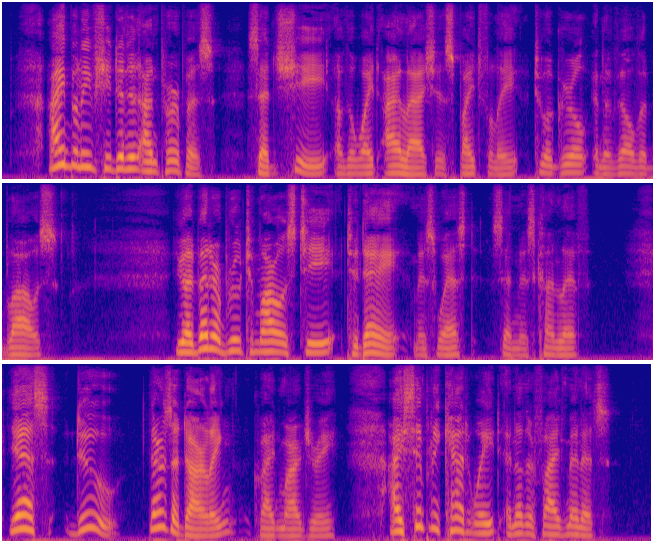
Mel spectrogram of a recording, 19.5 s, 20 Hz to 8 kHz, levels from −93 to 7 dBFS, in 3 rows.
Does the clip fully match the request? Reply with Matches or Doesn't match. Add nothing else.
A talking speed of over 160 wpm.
Doesn't match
